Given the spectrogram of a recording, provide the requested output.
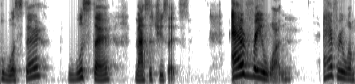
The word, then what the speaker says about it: Worcester: so listen I live in a town called Worcester Worcester Massachusetts everyone everyone pronounces it word Chester because they could not understand how you get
